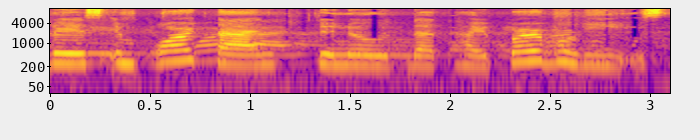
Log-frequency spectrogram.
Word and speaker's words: hyperbole: Hyperbole, pronounced hyperbole, is a figure of speech in which an author or speaker purposely and obviously exaggerated to an extreme.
